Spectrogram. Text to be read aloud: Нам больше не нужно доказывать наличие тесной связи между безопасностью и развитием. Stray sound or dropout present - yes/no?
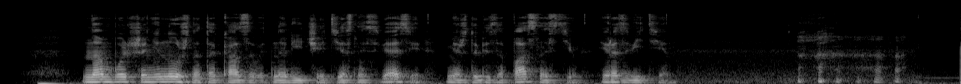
yes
